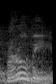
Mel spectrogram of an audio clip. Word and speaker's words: RWBY: What does it spell? it spells Ruby, and it's the initials of all their names. That's how you pronounce a W.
